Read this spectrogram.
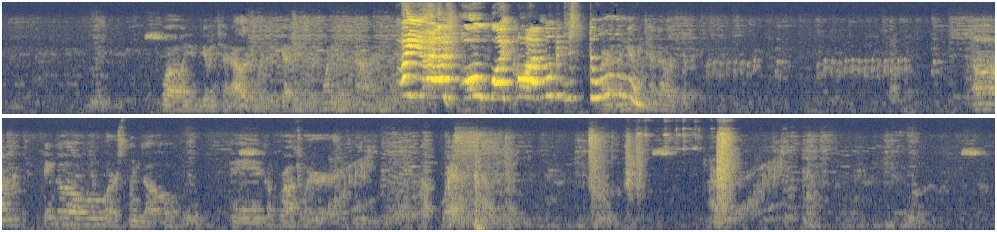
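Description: Video game music and chiming sound effects play from a television.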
